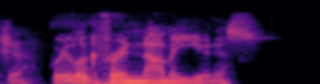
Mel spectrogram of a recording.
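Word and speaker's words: Namajunas: Is it it's a soft J? – Yeah, Nama Yunus. – Give you a soft J. – I always thought it was with a hard J. – Nama Junus? No, it's Nama Yunus.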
